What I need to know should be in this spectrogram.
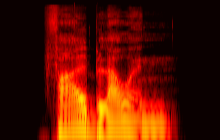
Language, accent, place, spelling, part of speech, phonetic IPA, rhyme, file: German, Germany, Berlin, fahlblauen, adjective, [ˈfaːlˌblaʊ̯ən], -aːlblaʊ̯ən, De-fahlblauen.ogg
- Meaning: inflection of fahlblau: 1. strong genitive masculine/neuter singular 2. weak/mixed genitive/dative all-gender singular 3. strong/weak/mixed accusative masculine singular 4. strong dative plural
